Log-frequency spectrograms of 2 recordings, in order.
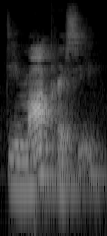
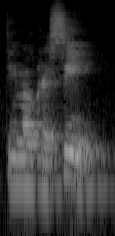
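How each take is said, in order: First: The stress is on the second syllable. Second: The stress is on the fourth syllable. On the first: "If we stress the second syllable" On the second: "If we stress the fourth syllable"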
